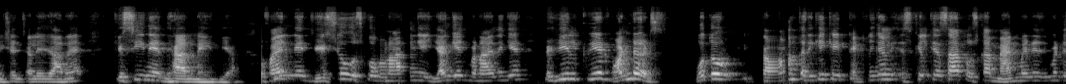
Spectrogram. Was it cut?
yes; 1 cut; at 2.6 s

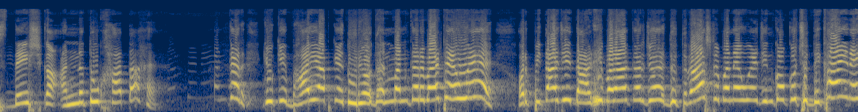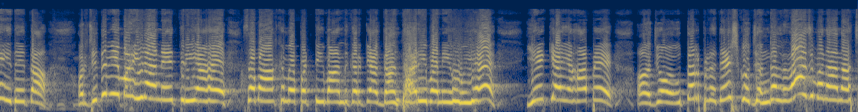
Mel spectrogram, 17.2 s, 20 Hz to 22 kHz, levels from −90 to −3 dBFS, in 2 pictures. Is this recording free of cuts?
no; 1 cut; at 2.3 s

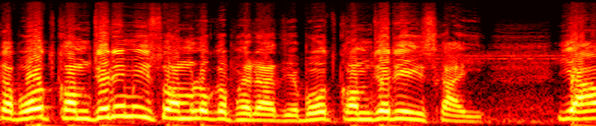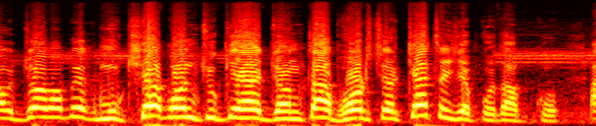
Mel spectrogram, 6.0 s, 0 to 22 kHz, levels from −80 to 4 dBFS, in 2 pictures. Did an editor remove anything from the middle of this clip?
no; 0 cuts

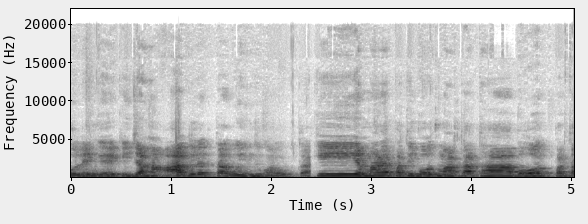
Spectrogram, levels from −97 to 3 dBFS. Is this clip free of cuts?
no; 1 cut; at 2.3 s

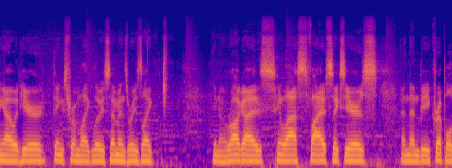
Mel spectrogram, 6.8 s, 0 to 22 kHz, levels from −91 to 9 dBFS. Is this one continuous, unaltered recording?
yes; 0 cuts

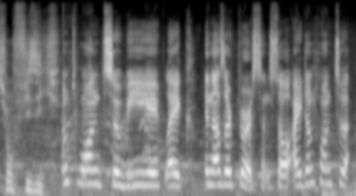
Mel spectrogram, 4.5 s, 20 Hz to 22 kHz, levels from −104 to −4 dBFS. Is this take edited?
yes; 2 cuts; at 0.8 s, 2.0 s

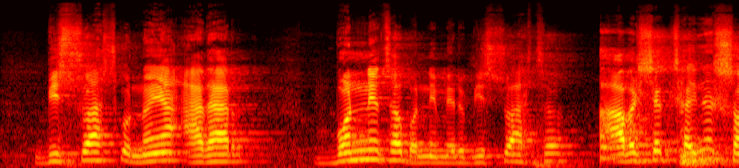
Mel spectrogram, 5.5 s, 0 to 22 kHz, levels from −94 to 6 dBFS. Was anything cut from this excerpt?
yes; 1 cut; at 4.5 s

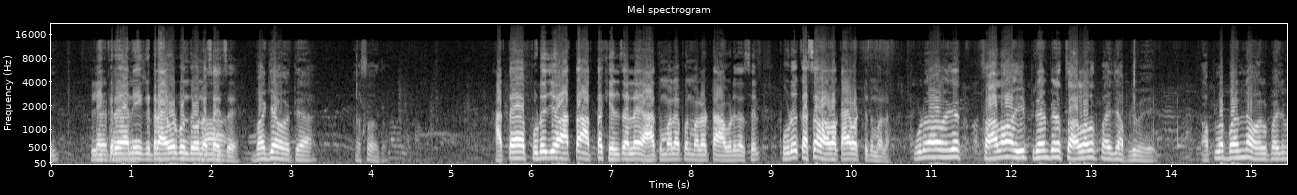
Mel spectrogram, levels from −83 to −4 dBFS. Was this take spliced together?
no; 0 cuts

